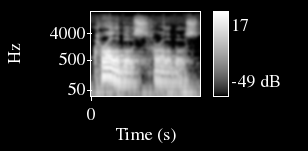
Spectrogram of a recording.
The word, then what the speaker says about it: Haralabos: Haralabos, yes.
